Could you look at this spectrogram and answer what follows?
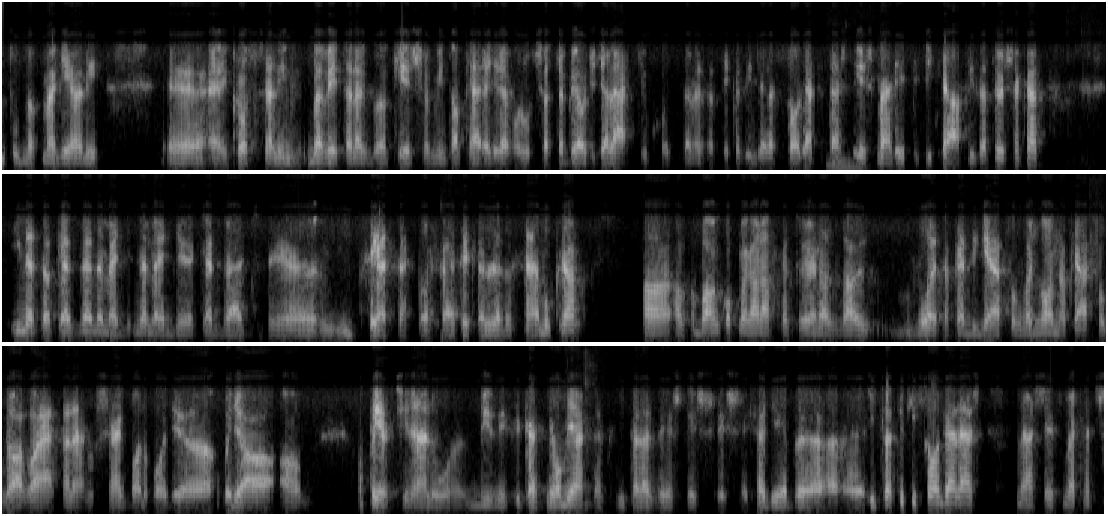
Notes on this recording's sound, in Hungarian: telefonos vendégei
